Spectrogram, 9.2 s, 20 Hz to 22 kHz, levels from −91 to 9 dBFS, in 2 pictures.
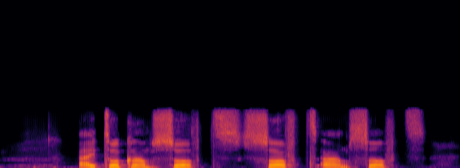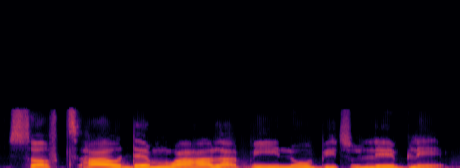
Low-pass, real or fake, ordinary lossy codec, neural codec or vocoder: none; fake; none; codec, 16 kHz, 2 kbps, X-Codec, HuBERT features, trained on LibriSpeech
